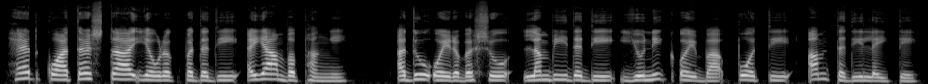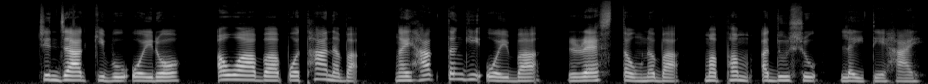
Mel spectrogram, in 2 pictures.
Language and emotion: Manipuri, neutral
